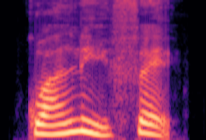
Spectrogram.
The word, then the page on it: 管理费: guǎn lǐ fèi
